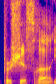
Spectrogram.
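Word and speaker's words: Przysucha: Pershiska. I think I'm pronouncing it right now. – I think so. Pershiska. Yes, that's the correct pronunciation.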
